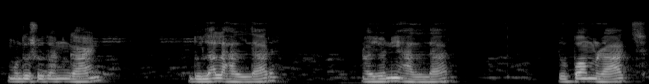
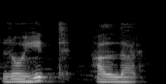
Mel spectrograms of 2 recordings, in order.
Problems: continuous background conversations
